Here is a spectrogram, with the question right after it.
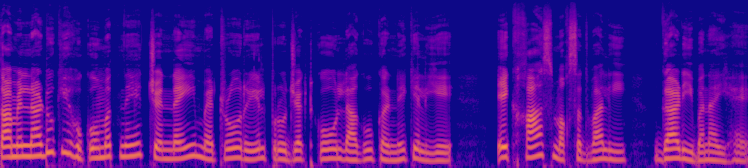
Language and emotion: Urdu, neutral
